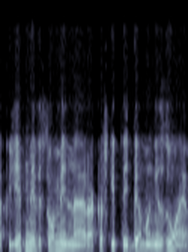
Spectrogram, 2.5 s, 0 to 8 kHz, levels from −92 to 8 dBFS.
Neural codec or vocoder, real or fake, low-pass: codec, 16 kHz, 4.8 kbps, FACodec; fake; 7.2 kHz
